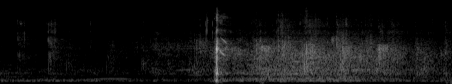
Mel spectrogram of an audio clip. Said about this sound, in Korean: 우리가 한 것도 아닌데 뭐 박수를 치고 돌아가신 분이 했는데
